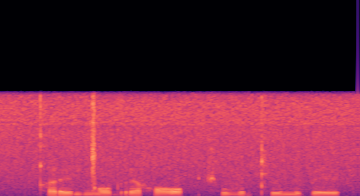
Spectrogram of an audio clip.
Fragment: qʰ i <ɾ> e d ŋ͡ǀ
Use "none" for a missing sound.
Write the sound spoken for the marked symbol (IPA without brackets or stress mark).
ɾ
